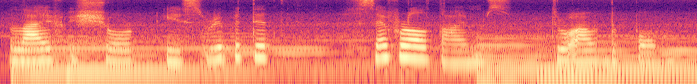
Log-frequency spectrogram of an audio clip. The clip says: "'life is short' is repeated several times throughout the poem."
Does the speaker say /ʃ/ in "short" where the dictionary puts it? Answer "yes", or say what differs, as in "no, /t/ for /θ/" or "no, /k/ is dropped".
yes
